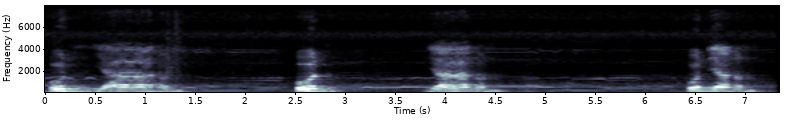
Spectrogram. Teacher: ini nun sukun bertemu dengan ya, tapi ini dalam satu kalimat tidak boleh dibaca buyanun, tidak boleh. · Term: idhar wajib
